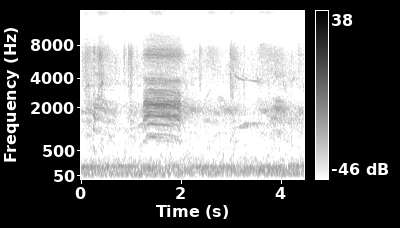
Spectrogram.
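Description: A crow cawing once, a single harsh call of well under a second about a second in. Fainter chirps of smaller birds sound around it.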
